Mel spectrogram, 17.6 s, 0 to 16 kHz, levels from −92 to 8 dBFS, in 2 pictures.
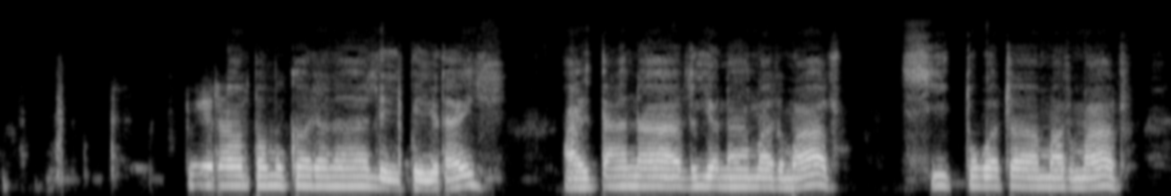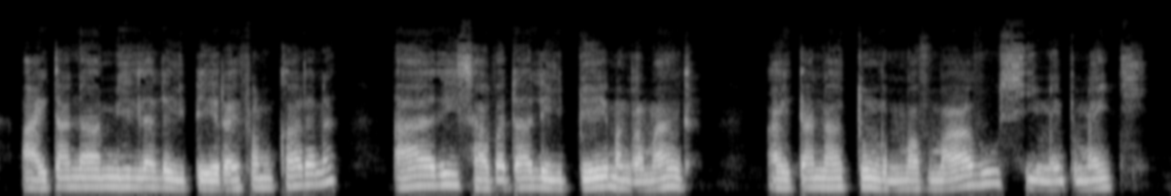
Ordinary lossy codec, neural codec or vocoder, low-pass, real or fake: MP3, 48 kbps; codec, 44.1 kHz, 3.4 kbps, Pupu-Codec; 14.4 kHz; fake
